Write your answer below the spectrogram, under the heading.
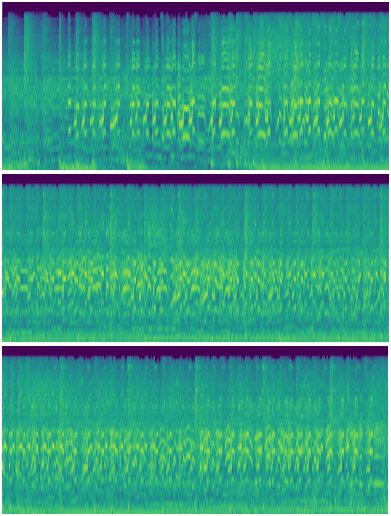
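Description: A large flock of cackling geese calling all together, a dense chorus of high yelping honks that builds about a second in and thickens after about five seconds, over background music with low, steady bass notes.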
